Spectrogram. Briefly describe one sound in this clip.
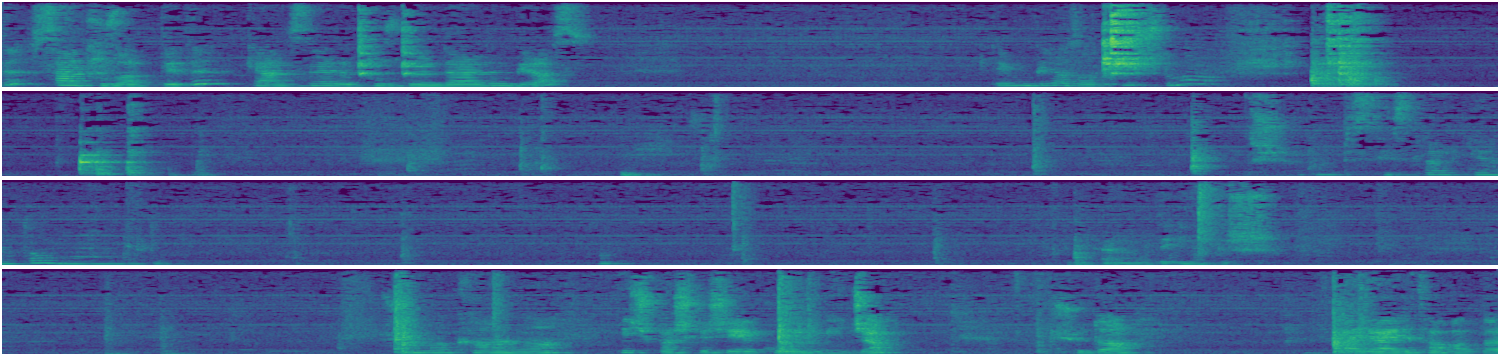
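A woman talks calmly close by, in bursts with pauses.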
